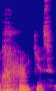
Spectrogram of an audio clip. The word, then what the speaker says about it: groetjes: Only the G is a hard G, so groetjes.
